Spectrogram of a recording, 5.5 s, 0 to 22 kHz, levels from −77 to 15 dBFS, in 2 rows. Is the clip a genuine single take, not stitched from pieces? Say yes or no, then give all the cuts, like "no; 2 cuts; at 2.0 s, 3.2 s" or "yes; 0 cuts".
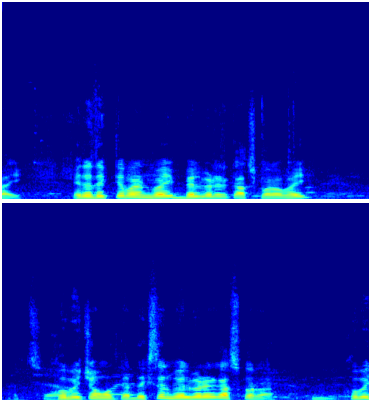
yes; 0 cuts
